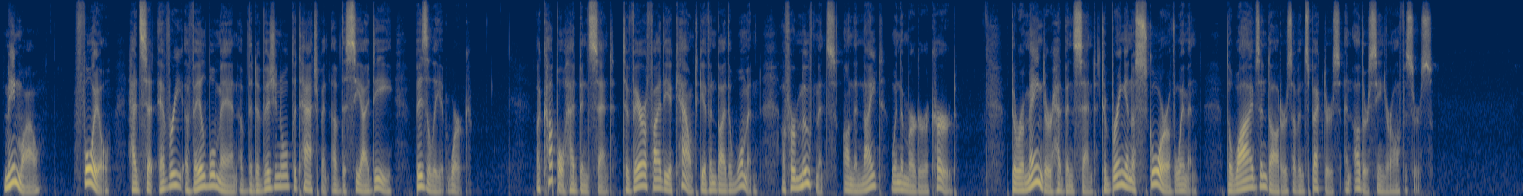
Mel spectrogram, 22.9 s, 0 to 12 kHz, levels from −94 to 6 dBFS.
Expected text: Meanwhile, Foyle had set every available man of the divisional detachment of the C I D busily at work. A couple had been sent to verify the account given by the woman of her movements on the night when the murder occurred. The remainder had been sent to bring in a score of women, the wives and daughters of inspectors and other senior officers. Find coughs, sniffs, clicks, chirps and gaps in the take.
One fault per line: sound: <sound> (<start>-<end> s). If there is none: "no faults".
no faults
